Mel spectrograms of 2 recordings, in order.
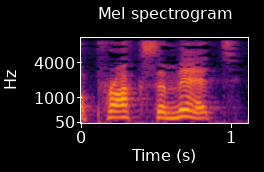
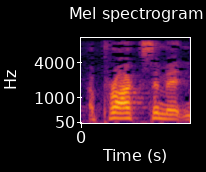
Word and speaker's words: approximate: But if you use it as a verb, you say approximate, to approximate. Right? That you hear the A, it becomes a long A sound. To approximate. So approximate, the stress is different. Adjective, approximate. Verb, approximate.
